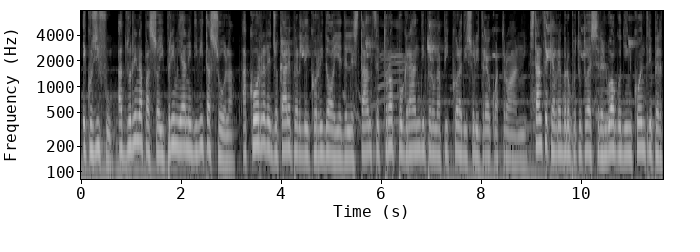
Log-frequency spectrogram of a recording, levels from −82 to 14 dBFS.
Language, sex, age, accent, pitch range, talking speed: Italian, male, 20-39, native, 145-180 Hz, 210 wpm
